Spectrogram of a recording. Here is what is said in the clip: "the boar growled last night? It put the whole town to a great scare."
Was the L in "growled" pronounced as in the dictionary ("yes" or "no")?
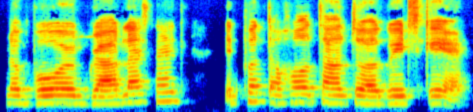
no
